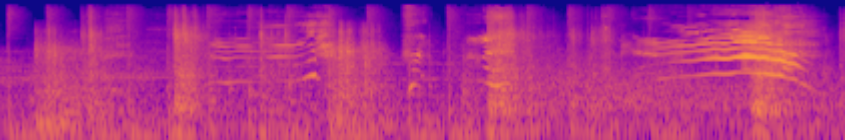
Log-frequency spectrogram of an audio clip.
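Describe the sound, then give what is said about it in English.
Heavy, uneven thuds pound loudly against a door several times as someone tries to break through it, mixed with strained shouts and a rising scream near the end. “Do you really think you're strong enough to break through that door?”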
